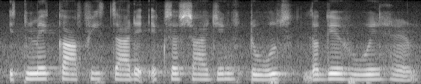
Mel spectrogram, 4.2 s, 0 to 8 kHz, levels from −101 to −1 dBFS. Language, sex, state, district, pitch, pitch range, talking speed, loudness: Hindi, female, Bihar, Patna, 190 Hz, 180-195 Hz, 115 wpm, -17 LUFS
